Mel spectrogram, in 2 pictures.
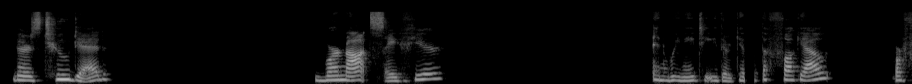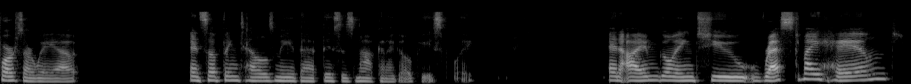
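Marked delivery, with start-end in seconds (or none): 0.1-13.9 hushed whisper. In character, speaking to the others in the group, whispering. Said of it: "I'm whispering to the others".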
